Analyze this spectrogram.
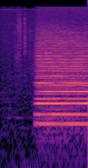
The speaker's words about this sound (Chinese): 台铁树林站即将出发往台东对号列车六四二车次出发前，刚好遇到另一个月台进站列车，两列火车同步鸣笛。因为时间刚好是上午九点二十八分，台铁四零八车次泰鲁格号意外事故发生当下的时间。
